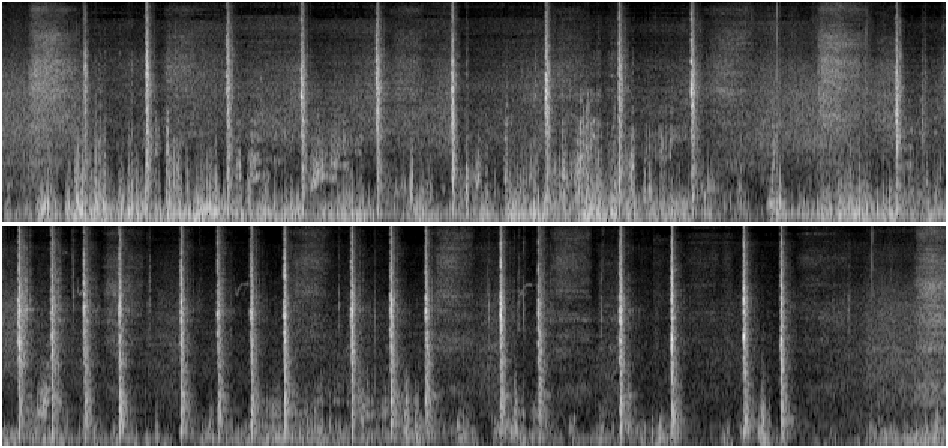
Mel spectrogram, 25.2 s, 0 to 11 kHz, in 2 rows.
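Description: A Cold Steel SR1 tanto-point knife stabbing again and again into a car's sheet-metal hood, each stab a sharp metallic hit. The hits come about one or two a second, faster through the middle.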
